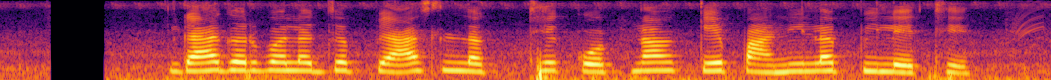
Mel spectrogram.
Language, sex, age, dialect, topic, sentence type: Chhattisgarhi, female, 18-24, Western/Budati/Khatahi, agriculture, statement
